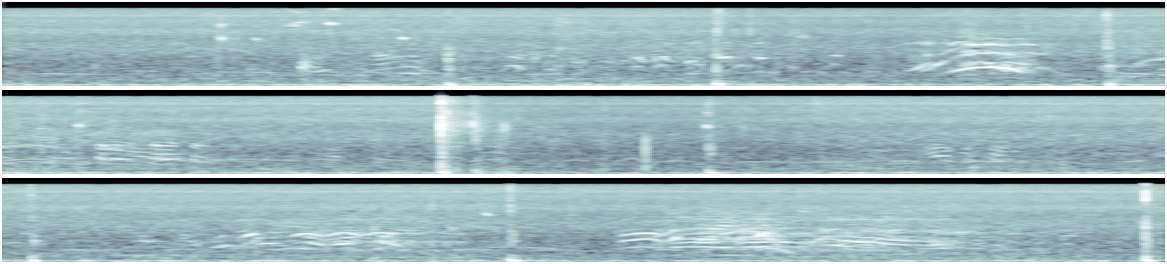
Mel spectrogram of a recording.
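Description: Young players call out to each other outdoors.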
